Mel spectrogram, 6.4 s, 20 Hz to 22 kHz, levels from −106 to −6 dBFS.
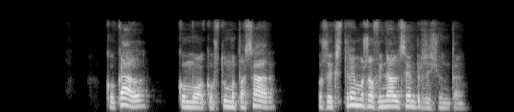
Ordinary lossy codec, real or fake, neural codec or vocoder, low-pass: Opus, 32 kbps; fake; autoencoder, 48 kHz, 128 numbers a frame, DAC-VAE, trained on Japanese speech; 10.8 kHz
